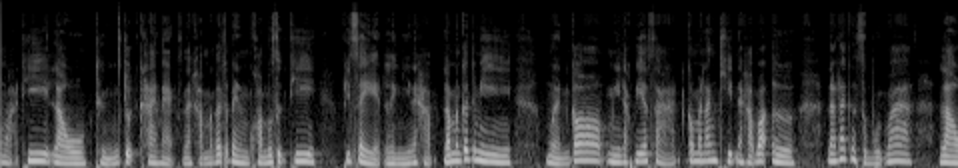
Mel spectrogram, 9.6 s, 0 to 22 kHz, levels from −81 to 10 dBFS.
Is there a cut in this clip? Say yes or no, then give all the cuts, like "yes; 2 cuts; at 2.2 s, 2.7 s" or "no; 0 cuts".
yes; 2 cuts; at 0.9 s, 4.4 s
